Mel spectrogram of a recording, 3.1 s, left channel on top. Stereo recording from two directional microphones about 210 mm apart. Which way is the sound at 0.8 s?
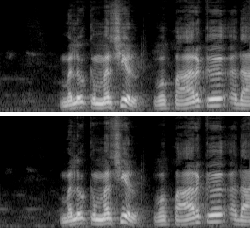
15° right (ahead or behind).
